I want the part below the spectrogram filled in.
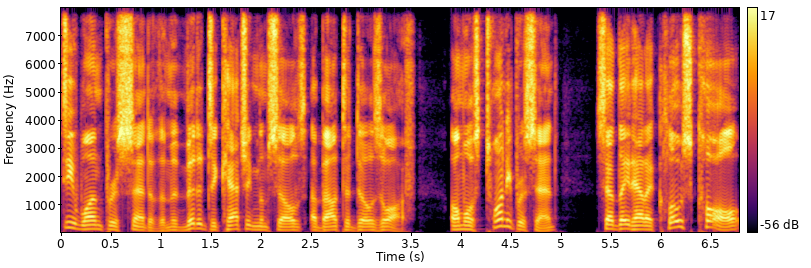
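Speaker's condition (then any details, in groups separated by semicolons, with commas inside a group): No condition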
